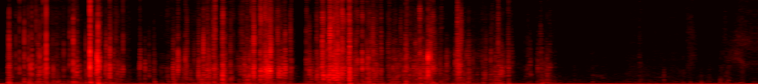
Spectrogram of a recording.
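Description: Plastic wrapping crinkling as it is handled, a run of dense crackling that stops about five and a half seconds in.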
